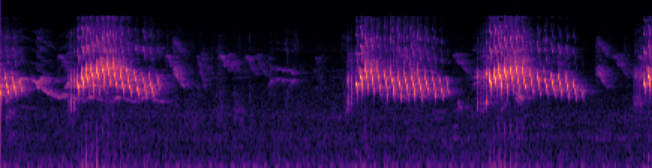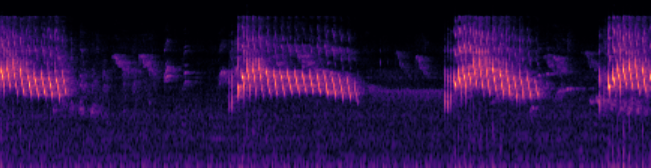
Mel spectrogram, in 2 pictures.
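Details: Asian pied starling singing vigorously: loud, harsh, buzzy rasping bursts about a second long, repeated roughly every two seconds with short silent gaps, over a faint low steady hum.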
